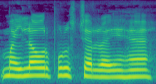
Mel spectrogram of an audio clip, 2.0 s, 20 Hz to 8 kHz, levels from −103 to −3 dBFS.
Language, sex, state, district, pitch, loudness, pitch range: Hindi, male, Uttar Pradesh, Shamli, 215 Hz, -14 LUFS, 200-230 Hz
